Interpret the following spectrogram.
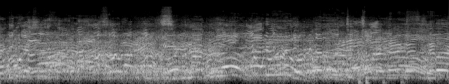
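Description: Several men talking at once: one voice speaking into microphones over the chatter of a crowd pressed around him.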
